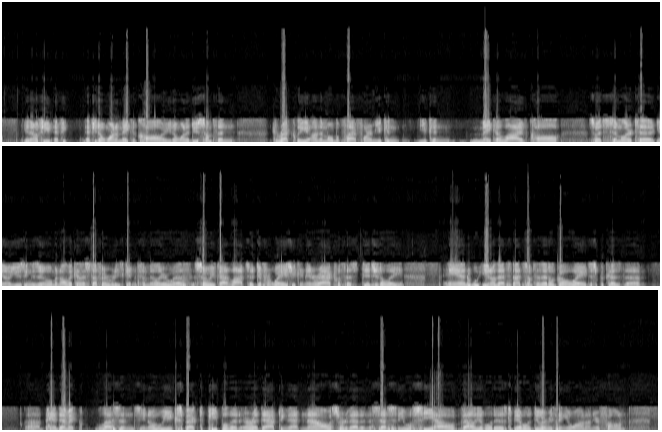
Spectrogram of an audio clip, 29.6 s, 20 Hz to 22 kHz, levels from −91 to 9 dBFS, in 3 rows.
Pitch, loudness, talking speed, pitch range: 95 Hz, -17 LUFS, 225 wpm, 95-100 Hz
